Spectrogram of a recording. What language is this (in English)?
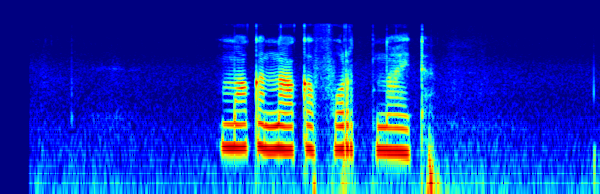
Russian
